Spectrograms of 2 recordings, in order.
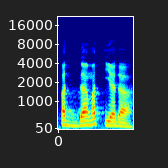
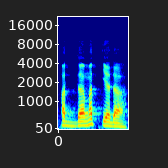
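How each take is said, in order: The two takes are said the same way.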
